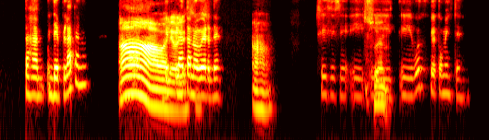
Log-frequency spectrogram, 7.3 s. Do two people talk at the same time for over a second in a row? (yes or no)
yes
